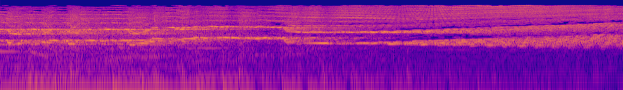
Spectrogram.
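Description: Rock instrumental with an electric lead guitar holding long, singing high notes: the line drops a step a little before halfway, then glides slowly upward in pitch. Bass and drums thin out behind it.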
